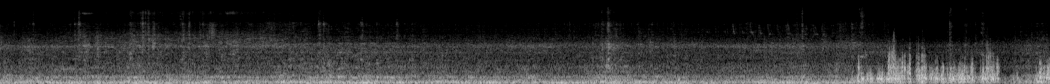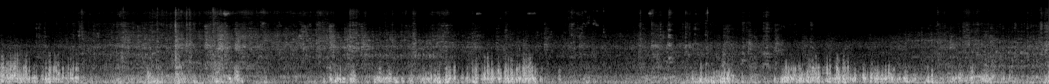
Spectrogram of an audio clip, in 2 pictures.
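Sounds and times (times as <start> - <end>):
vehicle engine rumbling: 0.0 - 20.9
rattles and knocks: 7.8 - 20.9.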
